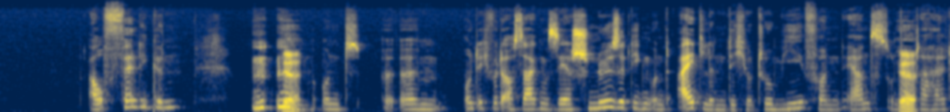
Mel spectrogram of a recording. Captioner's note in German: räuspern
